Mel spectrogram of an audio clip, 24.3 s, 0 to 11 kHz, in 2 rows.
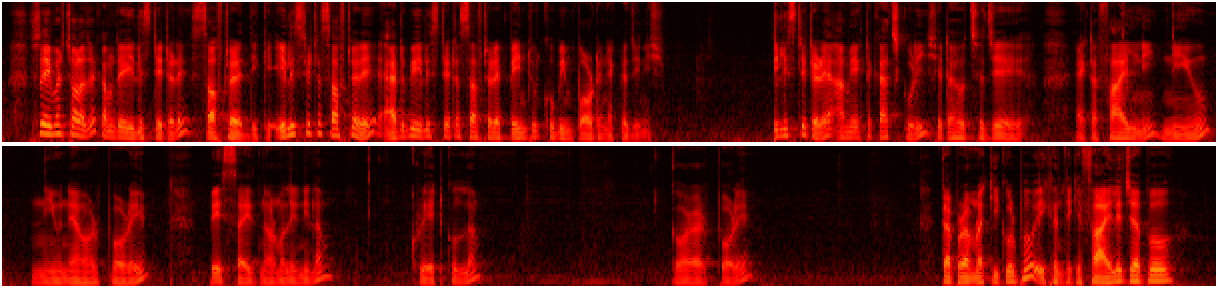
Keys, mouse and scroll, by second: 3.5 click, 7.5 ctrl+Num_Lock, 7.6 ctrl+m, 11.1 click, 15.7 click, 18.5 ctrl+Num_Lock, 18.7 ctrl+-, 21.3 ctrl+m, 22.9 click.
